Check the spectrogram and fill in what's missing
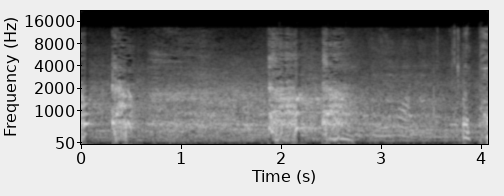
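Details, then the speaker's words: Coughing from an adult commentator who says they picked something up on the plane after a long journey; cough. "apologies we can hear that coughing I had a long journey to get to crew and I seem to pick something up on the plane"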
